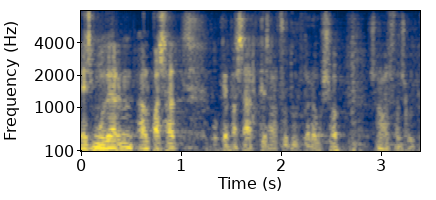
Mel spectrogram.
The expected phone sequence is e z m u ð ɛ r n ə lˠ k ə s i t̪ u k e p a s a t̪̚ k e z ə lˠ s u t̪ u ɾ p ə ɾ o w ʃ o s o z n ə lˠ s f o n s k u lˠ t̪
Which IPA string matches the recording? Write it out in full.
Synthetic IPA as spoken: e z m u ð ɛ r n ə lˠ p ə s a t̪ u k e p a s a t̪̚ k e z ə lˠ f u t̪ u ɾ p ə ɾ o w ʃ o s o n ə lˠ s f o n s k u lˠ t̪

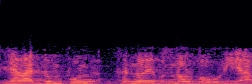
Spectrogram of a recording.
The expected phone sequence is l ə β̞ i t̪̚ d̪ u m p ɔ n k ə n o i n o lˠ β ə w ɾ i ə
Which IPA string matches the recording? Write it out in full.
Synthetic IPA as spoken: ʎ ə β̞ a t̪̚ d̪ u m p u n k ə n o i n o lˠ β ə w ɾ i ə

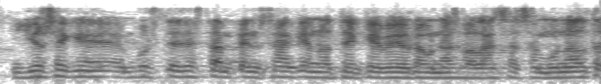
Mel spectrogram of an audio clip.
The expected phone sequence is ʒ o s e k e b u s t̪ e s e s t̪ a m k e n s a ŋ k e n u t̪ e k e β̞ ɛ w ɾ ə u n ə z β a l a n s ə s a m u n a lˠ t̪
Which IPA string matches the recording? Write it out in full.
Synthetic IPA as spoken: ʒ o s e k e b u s t̪ e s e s t̪ a m p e n s a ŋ k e n o t̪ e k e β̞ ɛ w ɾ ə u n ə z β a l a n s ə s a m u n a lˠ t̪

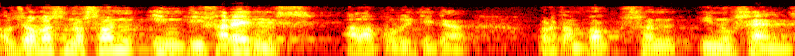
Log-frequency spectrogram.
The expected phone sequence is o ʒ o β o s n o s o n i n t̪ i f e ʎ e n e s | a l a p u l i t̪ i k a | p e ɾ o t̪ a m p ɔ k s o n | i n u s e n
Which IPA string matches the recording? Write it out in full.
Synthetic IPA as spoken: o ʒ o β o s n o s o n i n d̪ i f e ɾ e n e s | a l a p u l i t̪ i k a | p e ɾ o t̪ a m p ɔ k s o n | i n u s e n

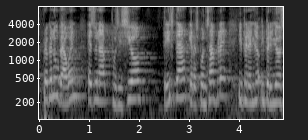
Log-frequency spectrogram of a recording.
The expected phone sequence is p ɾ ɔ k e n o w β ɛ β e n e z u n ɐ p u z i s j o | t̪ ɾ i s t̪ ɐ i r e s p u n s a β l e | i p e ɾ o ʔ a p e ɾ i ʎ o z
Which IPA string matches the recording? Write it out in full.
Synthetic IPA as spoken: p ɾ ɔ k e n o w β ɛ w e n e z u n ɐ p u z i s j o | t̪ ɾ i s t̪ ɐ i r e s p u n s a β l e | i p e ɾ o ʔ i p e ɾ i ʎ o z

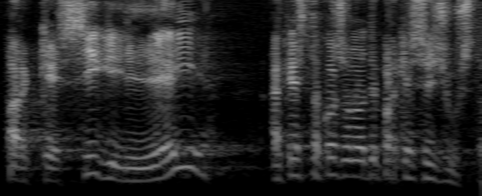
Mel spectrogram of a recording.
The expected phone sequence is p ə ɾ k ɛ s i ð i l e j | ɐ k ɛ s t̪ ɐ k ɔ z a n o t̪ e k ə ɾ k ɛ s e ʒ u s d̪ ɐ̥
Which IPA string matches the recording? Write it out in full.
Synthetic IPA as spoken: p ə ɾ k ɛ s i ɣ i ʎ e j | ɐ k ɛ s t̪ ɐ k ɔ z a n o t̪ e p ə ɾ k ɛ s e ʒ u s t̪ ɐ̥

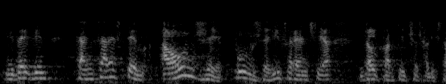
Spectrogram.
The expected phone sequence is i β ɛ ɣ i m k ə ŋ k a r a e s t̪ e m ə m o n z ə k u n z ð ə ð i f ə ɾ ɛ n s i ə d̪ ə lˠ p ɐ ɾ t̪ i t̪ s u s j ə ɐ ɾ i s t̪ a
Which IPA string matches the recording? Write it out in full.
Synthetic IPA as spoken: i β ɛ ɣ i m k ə ŋ k a ɾ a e s t̪ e m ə o n z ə p u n z ð ə ð i f ə ɾ ɛ n s i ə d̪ ə lˠ p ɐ ɾ t̪ i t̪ s u s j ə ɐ l i s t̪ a

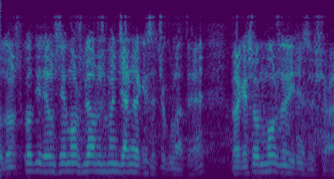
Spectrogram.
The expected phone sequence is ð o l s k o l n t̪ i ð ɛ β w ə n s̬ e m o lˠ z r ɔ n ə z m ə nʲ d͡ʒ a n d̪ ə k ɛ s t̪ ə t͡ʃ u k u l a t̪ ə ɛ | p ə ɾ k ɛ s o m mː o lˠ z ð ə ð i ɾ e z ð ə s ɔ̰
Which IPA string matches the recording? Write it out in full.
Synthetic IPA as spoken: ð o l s k o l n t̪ i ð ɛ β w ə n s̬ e m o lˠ z ʎ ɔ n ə z m ə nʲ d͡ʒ a n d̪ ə k ɛ s t̪ ə t͡ʃ u k u l a t̪ ə ɛ | p ə ɾ k ɛ s o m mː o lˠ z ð ə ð i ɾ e z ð ə ʃ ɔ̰

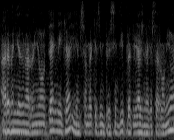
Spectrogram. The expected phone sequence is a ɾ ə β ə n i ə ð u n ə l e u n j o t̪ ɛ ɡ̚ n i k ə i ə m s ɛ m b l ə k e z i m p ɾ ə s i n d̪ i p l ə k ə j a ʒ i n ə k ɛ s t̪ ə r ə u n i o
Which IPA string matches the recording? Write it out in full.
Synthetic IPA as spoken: a ɾ ə β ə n i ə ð u n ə r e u n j o t̪ ɛ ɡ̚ n i k ə i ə m s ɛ m b l ə k e z i m p ɾ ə s i n d̪ i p l ə k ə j a ʒ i n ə k ɛ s t̪ ə r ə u n i o

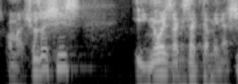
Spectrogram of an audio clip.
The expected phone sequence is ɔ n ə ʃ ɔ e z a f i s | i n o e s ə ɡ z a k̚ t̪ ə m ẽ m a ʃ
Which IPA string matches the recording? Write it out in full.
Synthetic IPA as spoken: ɔ m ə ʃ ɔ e z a ʃ i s | i n o e z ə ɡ z a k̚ t̪ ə m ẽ n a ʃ

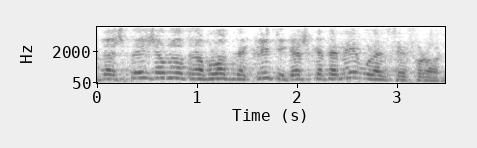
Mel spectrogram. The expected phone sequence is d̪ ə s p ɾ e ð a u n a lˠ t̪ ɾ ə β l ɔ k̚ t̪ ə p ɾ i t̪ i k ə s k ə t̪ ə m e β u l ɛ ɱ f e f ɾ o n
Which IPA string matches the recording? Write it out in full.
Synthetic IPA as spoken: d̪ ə s p ɾ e z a u n a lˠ t̪ ɾ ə β l ɔ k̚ d̪ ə k ɾ i t̪ i k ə s k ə t̪ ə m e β u l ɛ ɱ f e f ɾ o n

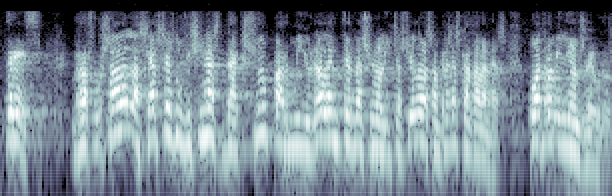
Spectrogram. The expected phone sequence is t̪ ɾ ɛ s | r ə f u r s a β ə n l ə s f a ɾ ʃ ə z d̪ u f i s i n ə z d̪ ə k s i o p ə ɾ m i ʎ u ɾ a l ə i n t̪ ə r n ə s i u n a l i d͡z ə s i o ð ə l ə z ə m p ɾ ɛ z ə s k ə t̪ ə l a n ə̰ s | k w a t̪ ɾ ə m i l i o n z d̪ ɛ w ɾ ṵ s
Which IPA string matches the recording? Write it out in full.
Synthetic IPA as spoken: t̪ ɾ ɛ s | r ə f u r s a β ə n l ə s ʃ a ɾ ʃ ə z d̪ u f i s i n ə z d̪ ə k s i o p ə ɾ m i ʎ u ɾ a l ə i n t̪ ə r n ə s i u n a l i d͡z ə s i o ð ə l ə z ə m p ɾ ɛ z ə s k ə t̪ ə l a n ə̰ s | k w a t̪ ɾ ə m i l i o n z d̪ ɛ w ɾ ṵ s

